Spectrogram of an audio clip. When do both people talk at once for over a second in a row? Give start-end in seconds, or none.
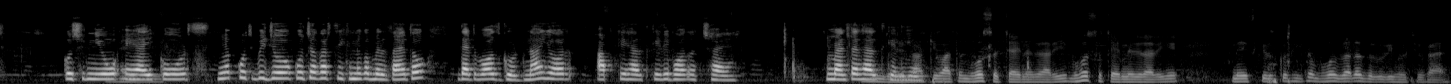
none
